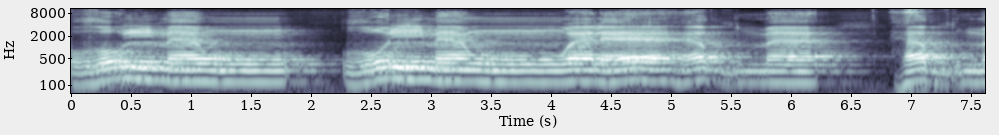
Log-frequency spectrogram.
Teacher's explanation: അതേപോലെ ഹദ്മ എന്ന് പറയുമ്പോൾ ദ്വാദ് ഇസ്തിഅലാഇൻ്റെ 7 അക്ഷരങ്ങളിൽപ്പെട്ടതാണെങ്കിലും രണ്ടും തമ്മിൽ മഖ്റജിൽ വളരെ വലിയ അന്തരമാണ്. ദ്വാദ് നാവിൻ്റെ സൈഡിൽ നീളത്തിൽ, അരുനീളത്തിൽ മേലെ അണപ്പല്ലുമായി ചേർത്തുകൊണ്ടാണ് ഉച്ചരിക്കേണ്ടത്.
